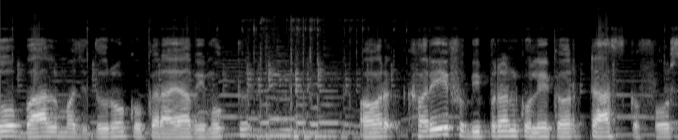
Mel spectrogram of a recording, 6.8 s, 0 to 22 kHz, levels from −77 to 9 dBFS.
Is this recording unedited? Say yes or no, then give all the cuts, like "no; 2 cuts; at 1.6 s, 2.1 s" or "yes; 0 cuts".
yes; 0 cuts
